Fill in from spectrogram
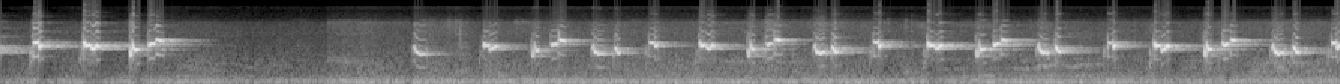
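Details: Yellow-vented bulbul singing at night in the long 'ropel' style. A short burst of chirpy whistles is followed by a quiet gap, then a steady, quick stream of bubbly notes that rise and drop in pitch.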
